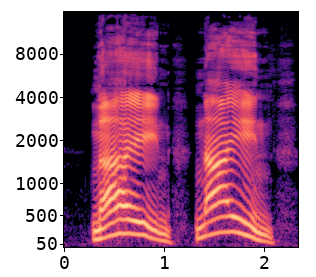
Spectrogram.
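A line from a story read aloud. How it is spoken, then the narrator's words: Many voices calling. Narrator (German): rief man von allen Seiten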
